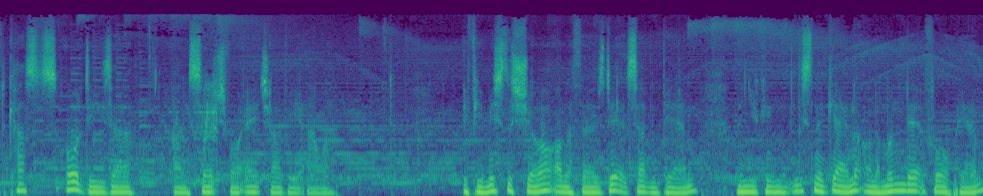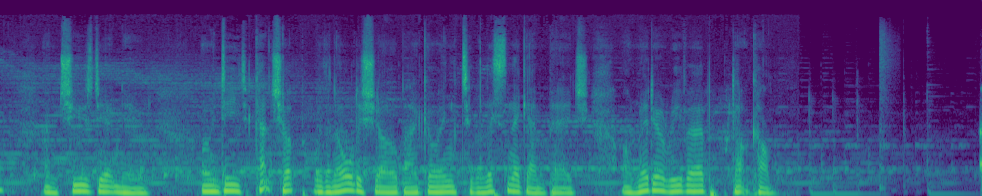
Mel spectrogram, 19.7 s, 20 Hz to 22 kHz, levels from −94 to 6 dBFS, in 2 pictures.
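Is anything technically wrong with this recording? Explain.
Yes. Periodic USB or driver dropouts occur from 1.91 to 17.82 s: the audio path stalls every 1.99 s, skipping about 10 ms each time and leaving evenly spaced ticks.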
